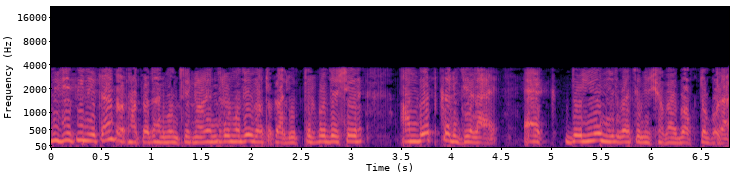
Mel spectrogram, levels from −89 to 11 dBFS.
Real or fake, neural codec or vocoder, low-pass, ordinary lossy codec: fake; vocoder, 22.05 kHz, 80 mel bands, Vocos; 3.6 kHz; none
